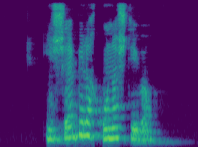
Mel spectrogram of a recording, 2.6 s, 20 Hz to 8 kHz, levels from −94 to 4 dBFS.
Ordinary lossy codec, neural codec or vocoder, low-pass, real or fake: none; vocoder, 44.1 kHz, 128 mel bands every 256 samples, BigVGAN v2; 7.2 kHz; fake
